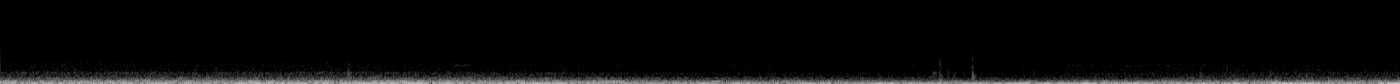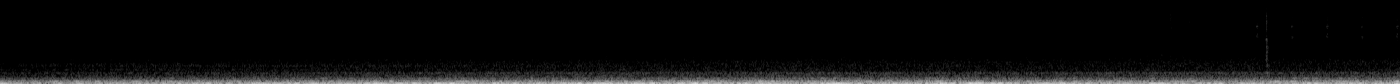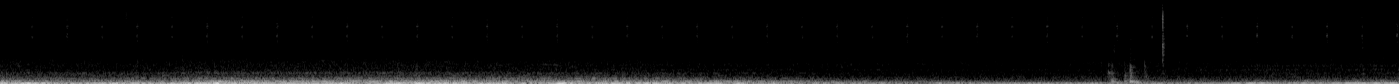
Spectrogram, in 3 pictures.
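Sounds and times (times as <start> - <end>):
car cabin road rumble: 0.0 - 41.9
turn signal ticking: 25.6 - 41.9.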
